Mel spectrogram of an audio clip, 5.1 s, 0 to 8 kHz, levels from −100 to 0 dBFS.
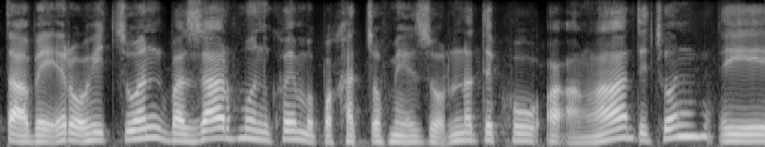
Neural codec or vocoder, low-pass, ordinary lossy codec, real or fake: codec, 16 kHz, 2 kbps, X-Codec, HuBERT features, trained on LibriSpeech; none; none; fake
